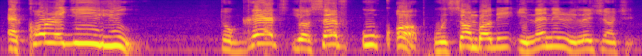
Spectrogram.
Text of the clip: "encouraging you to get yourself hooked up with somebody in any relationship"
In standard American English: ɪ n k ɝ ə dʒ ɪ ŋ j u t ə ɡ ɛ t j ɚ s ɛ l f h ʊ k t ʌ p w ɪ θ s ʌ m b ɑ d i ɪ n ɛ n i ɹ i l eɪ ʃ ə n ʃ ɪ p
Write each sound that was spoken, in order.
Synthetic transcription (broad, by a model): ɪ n k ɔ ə dʒ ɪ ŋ j u t ə ɡ ɛ t j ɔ s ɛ l f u k ɔ p w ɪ s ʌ m b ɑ d i ɪ n ɛ n i ɹ i l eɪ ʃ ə n ʃ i p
